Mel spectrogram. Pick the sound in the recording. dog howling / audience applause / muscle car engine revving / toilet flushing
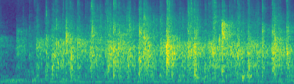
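audience applause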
